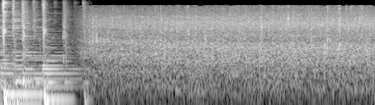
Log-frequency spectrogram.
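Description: Steady rain patters on a surface, a dense, even hiss of drops after a brief tonal musical sting fades out in the first second. No voices.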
